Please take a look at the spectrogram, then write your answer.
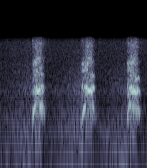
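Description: A dog barks three times at an even pace inside a car on the way to the park; each bark is loud and close, with a low road rumble between them.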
